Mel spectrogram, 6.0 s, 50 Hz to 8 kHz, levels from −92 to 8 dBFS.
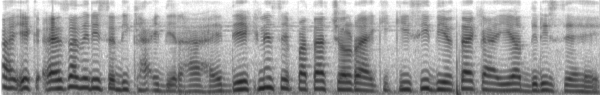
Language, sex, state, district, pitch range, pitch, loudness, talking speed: Hindi, female, Chhattisgarh, Raipur, 200-265 Hz, 230 Hz, -15 LUFS, 210 wpm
